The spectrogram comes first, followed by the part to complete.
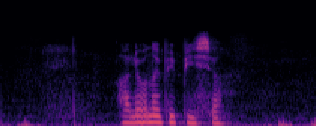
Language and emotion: Russian, neutral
